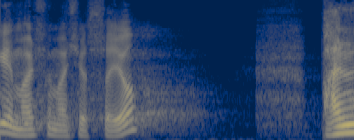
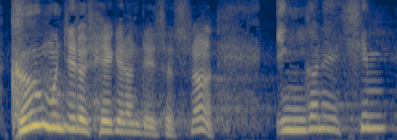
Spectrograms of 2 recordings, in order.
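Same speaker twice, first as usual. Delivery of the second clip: ordinary delivery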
